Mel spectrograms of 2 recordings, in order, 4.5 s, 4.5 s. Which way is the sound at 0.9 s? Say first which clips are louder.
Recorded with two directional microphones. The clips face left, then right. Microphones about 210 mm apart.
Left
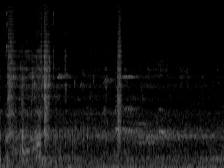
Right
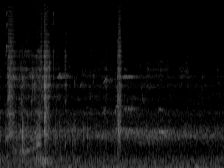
Even; 10° left (ahead or behind).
